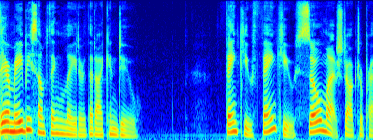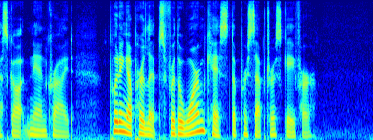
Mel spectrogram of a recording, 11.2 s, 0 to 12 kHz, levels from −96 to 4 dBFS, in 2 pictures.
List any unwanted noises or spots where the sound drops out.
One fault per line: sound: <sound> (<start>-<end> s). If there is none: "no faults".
no faults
